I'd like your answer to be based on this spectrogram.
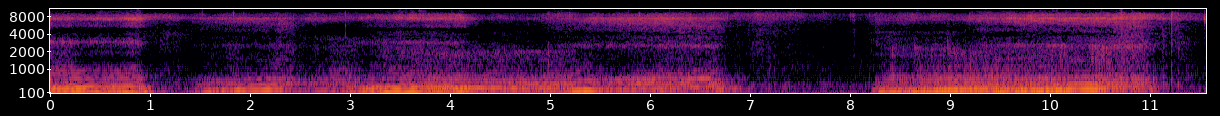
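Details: Sleeping bulldog snoring: loud, rough, rattling snores with breath cycles broken by pauses.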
